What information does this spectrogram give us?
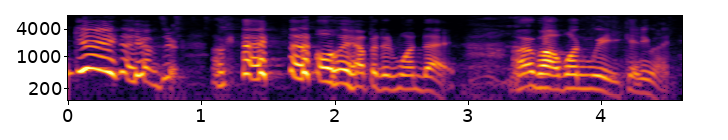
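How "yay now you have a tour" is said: high, loud celebratory yay breaking into laughter; mock cheer. Teacher recounting a tour mishap to class, mock cheer. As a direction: cheer it with a laugh, much higher and louder.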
